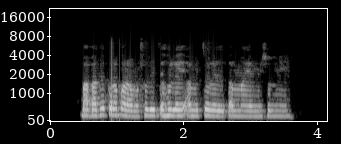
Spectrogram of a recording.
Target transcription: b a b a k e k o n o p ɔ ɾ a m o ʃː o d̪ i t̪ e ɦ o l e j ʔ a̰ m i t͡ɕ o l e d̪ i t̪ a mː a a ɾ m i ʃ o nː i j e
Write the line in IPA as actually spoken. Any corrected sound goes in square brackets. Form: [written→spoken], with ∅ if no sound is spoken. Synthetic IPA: b a b a k e k o n o p ɔ ɾ a m o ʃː o d̪ i t̪ e ɦ o l e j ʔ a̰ m i t͡ɕ o l e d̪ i t̪ a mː a [a→e] ɾ m i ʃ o nː i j e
